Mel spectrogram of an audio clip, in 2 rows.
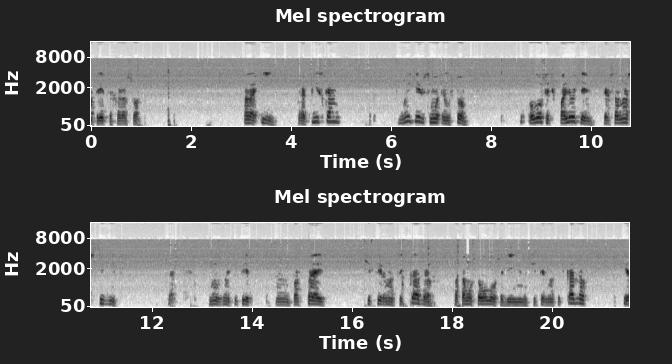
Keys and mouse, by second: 1.9 i, 7.1-8.2 middle drag, 13.5 middle click, 16.2-18.2 drag, 20.6 click.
